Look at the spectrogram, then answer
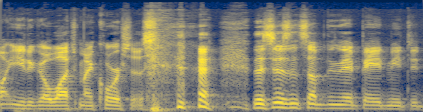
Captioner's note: laughing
